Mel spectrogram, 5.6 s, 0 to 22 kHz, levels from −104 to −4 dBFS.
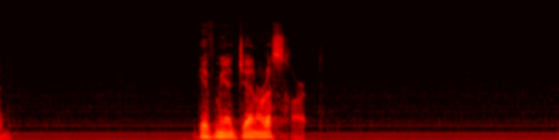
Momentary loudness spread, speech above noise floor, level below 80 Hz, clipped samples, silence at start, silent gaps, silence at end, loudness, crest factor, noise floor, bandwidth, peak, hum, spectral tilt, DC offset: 8 LU; 30 dB; -80 dBFS; under 0.1%; 0 s; none; 2.55 s; -53 LUFS; 22 dB; -82 dBFS; 15 kHz; -38 dBFS; 60 Hz at -80 dBFS; -6 dB/octave; under 0.1%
